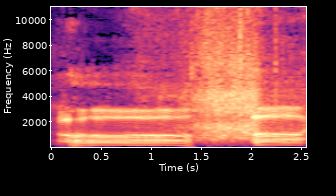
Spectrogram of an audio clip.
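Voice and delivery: long chant-like imitated moan; copycat moan. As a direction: moan along like meditators following suit. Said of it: "Two people started following me".

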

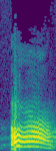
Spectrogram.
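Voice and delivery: short high-pitched scream; startlingly loud imitation of a child's scream; sudden scream. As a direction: blurt out a loud, piercing "Ah!". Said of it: "didn't mean to scream".

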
